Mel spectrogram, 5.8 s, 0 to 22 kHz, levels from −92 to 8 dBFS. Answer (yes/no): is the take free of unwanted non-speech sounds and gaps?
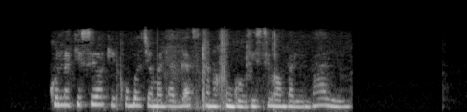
yes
